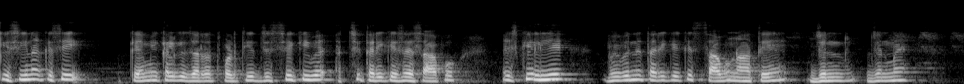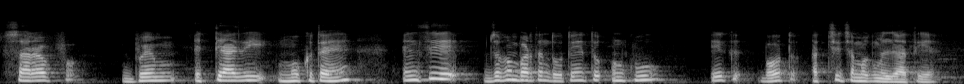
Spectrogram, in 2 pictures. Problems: none marked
